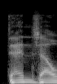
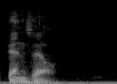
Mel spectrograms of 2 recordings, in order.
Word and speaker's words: Denzel: is Denzel Washington or Ethan Hawke.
